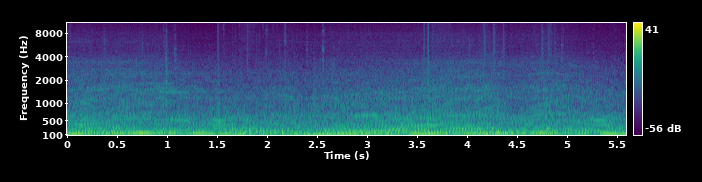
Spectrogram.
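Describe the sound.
A car engine runs in a continuous, loud low drone with steady rumbling throughout and no clear revving peaks.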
